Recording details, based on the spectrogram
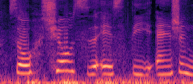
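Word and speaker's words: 龟兹: so it should be the right way to pronounce the two characters is chiltsu so shiots is the ancient name of kucha the place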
